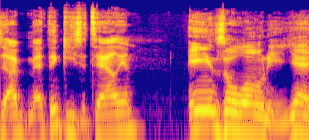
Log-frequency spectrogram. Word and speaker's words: Anzalone: I think he's Italian anzalone yeah his name rhymes with Cal zalone I would hope so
